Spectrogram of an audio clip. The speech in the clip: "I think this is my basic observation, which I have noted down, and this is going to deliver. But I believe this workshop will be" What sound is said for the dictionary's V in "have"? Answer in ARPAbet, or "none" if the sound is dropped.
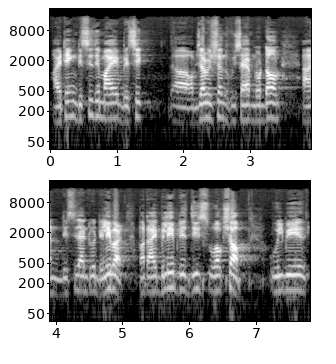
B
